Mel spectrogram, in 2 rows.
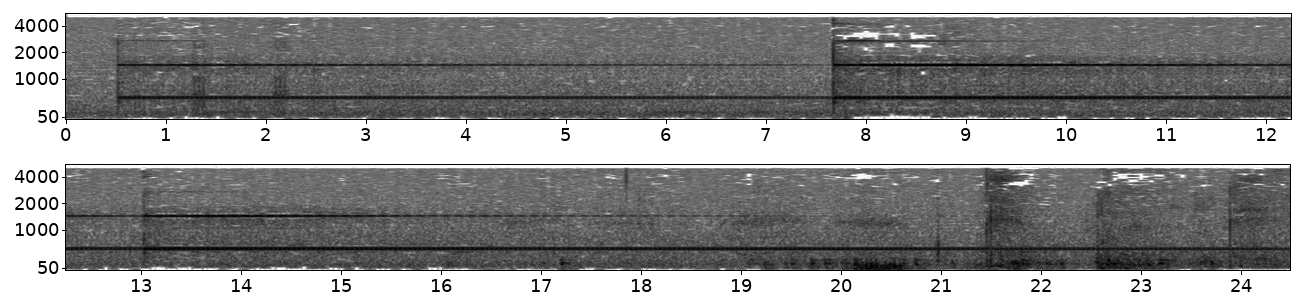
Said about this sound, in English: I'm now going to ring the gong 3 times. So listen to the gong. At the end of the 3rd ringing, open your eyes.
